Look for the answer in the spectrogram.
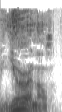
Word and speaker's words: urinal: When you analyse a urinal... – Yeah. – Or, if you're in America, urinal. That's how they... Don't look at me like that, Adam. That's how they say it.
